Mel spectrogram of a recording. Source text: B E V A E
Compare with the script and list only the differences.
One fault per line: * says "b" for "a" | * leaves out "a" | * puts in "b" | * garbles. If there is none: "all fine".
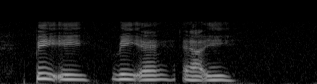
* puts in "R"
